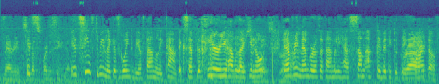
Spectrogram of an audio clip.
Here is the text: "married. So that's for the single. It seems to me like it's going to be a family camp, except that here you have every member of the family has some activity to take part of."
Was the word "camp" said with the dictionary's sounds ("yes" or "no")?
yes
